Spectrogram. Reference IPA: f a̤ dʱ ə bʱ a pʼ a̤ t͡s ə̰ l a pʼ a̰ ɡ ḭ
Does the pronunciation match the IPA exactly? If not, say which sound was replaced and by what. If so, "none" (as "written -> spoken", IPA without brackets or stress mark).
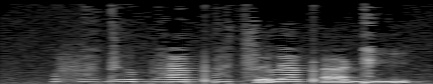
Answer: none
